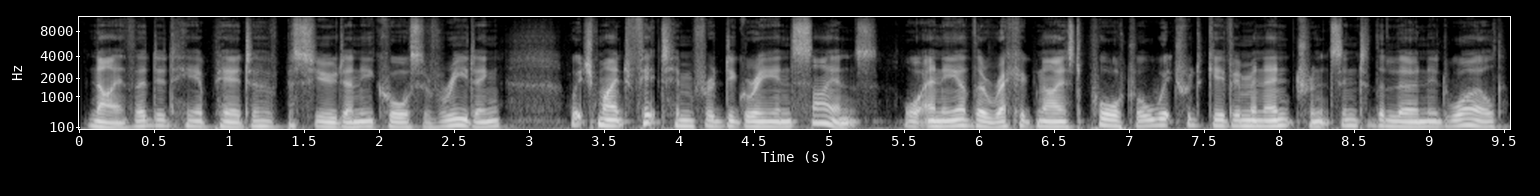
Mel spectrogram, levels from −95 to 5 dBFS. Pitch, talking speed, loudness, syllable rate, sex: 115 Hz, 220 wpm, -19 LUFS, 6.0 syllables/s, male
